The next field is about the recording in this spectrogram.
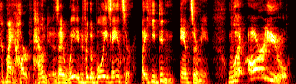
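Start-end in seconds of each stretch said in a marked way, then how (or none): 4.5-5.8 high, drawn-out cry. A narrator's reading. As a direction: cry the question out, pitch way up. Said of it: "I cried out".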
